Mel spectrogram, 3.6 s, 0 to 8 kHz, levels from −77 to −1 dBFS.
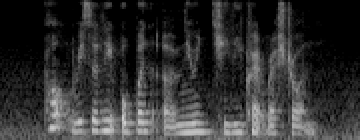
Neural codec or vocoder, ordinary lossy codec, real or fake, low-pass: codec, 16 kHz, 2 kbps, X-Codec, WavLM features, trained on Multilingual LibriSpeech; none; fake; none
